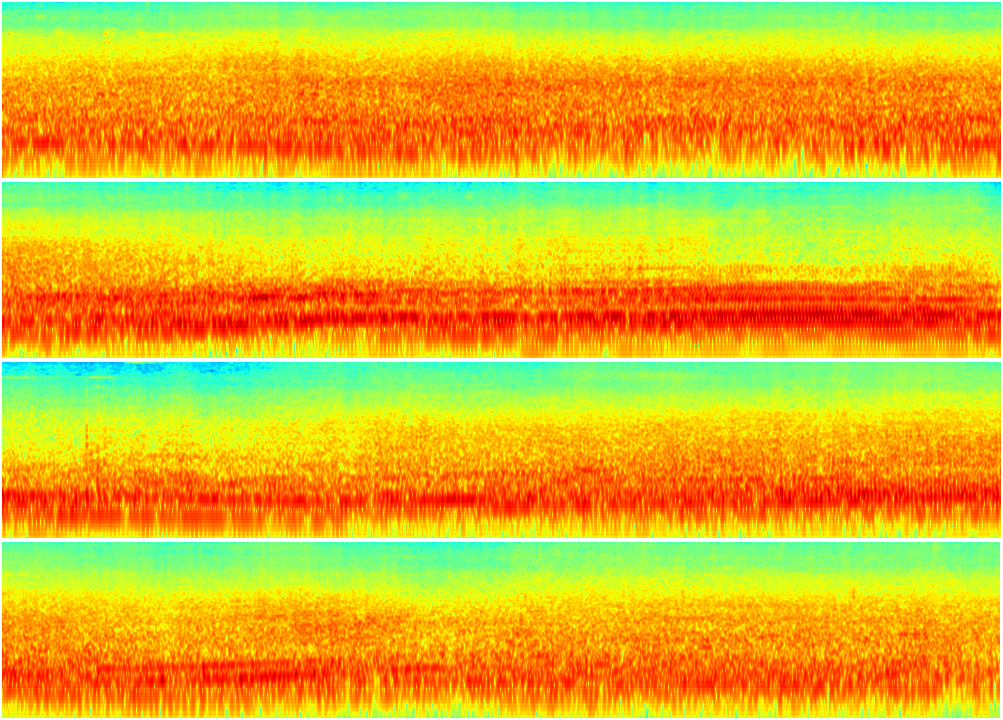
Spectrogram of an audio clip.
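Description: City street traffic: the steady hum of road vehicles, with one vehicle's engine passing close and loudest about ten to fourteen seconds in. Another engine note rises and falls a little past twenty seconds.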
